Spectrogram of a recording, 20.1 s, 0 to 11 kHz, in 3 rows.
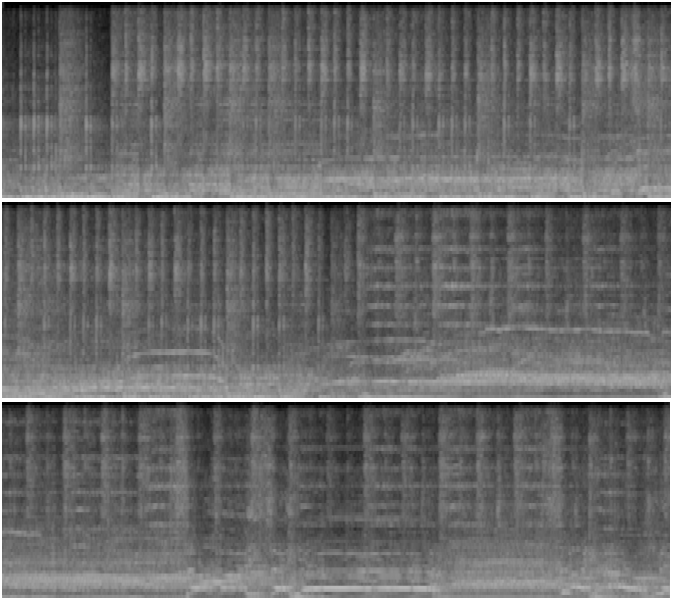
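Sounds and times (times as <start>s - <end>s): crowd whooping and yelling: 0.0s - 20.0s
heavy bass beat: 0.0s - 20.0s
live concert music over loudspeakers: 0.0s - 20.0s
hi-hats: 0.6s - 20.0s.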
